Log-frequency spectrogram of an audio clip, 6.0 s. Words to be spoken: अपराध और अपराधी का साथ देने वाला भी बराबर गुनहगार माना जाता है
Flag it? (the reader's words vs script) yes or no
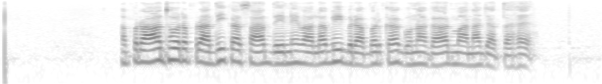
yes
